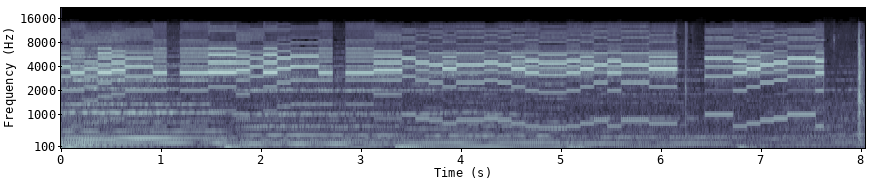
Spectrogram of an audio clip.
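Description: Mobile phone ringing with a polyphonic melody ringtone, a tune of stepping notes that stops suddenly shortly before the end as the call is answered.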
